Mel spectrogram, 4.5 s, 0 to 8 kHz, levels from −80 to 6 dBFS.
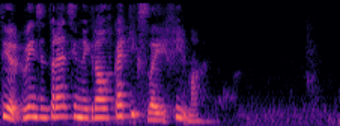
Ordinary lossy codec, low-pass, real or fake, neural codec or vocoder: MP3, 32 kbps; 7.2 kHz; fake; codec, 16 kHz, 1 kbps, X-Codec, HuBERT features, trained on LibriSpeech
